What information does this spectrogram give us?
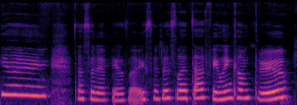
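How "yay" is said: high little yay; pure childlike glee; happy squeal; excited cheer. Pretend. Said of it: "And then you're like".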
